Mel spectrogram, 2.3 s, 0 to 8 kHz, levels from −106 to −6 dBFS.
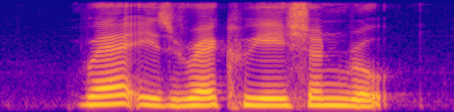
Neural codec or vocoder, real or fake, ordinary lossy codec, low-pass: vocoder, 44.1 kHz, 128 mel bands every 256 samples, BigVGAN v2; fake; none; 7.2 kHz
